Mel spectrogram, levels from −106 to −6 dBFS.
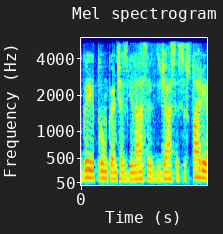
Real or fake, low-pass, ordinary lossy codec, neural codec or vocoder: fake; 5.4 kHz; AAC, 32 kbps; codec, 16 kHz, 4.8 kbps, FACodec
